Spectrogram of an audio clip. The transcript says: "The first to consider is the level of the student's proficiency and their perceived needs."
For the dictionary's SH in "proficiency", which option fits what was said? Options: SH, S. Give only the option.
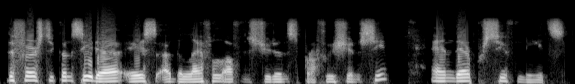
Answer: SH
